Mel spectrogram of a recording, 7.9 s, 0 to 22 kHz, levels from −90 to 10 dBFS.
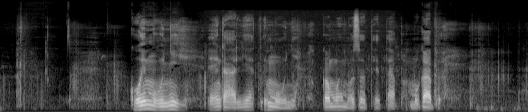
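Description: From 2.85 to 6.09 s the receiver lost its digital stream and cross-faded over 287 ms to the FM analogue broadcast, a digital radio blending to analogue. The speech drops about 2 dB and faint hiss appears, roughly 40 dB down, until it blends back.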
